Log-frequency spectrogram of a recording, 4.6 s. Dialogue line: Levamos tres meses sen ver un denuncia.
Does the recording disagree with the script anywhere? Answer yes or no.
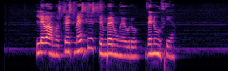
yes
